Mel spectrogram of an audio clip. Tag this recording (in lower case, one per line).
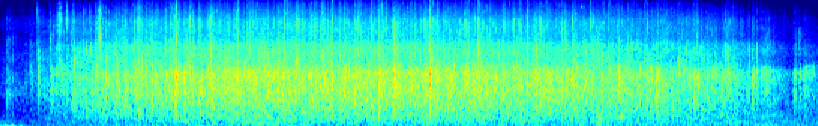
applause
human group actions
crowd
